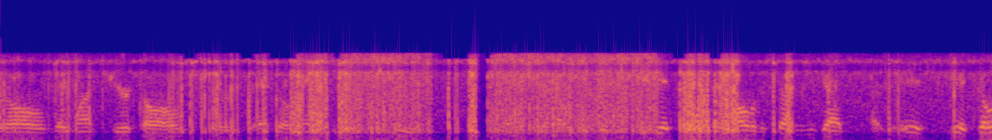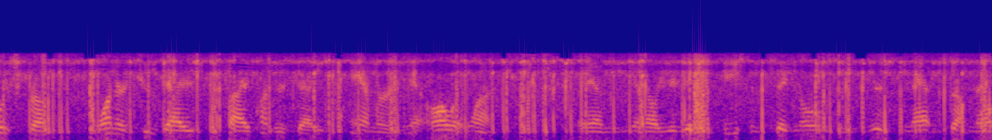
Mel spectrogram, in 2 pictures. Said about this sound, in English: A lot of that was static, but I heard bits and pieces.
